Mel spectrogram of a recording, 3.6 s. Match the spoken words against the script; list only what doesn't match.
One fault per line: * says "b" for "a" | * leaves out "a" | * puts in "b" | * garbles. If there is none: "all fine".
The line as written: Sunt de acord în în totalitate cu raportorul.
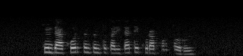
all fine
